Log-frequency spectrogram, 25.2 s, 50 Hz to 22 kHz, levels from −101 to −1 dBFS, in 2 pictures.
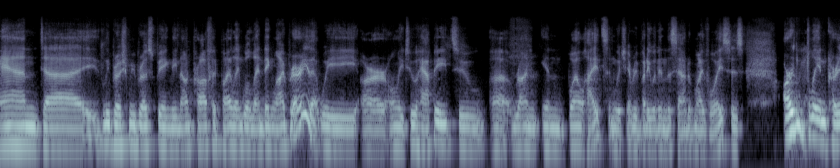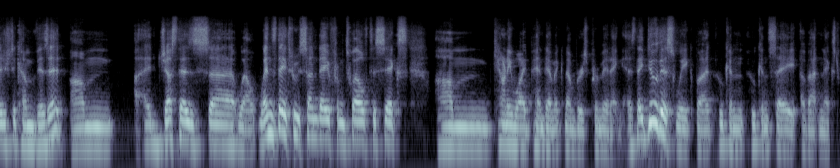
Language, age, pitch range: English, 50-69, 105-130 Hz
